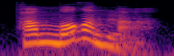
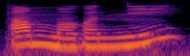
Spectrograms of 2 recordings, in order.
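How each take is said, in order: First: Busan accent with strongly fluctuating pitch. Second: Soft Seoul accent, rising on the last word.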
